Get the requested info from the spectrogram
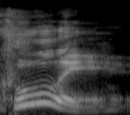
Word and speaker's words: Cooley: Cooley is how you pronounce that name, apparently. – I thought it was Ghoulie. – Is it Ghoulie or Cooley? – Yeah, with a G. Is it with a C or a G? – I think it's with a C.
